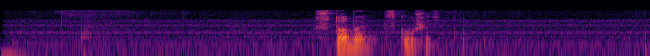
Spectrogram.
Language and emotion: Russian, neutral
